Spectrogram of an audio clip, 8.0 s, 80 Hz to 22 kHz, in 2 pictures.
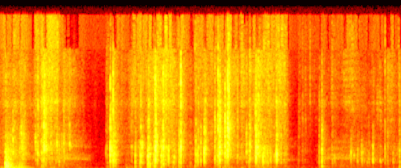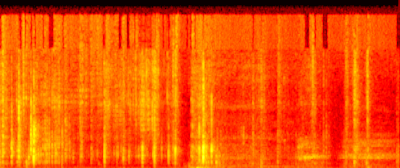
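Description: Paper packet from a US RCW 6B cold weather ration being torn open close up, a burst of rustling ripping sounds followed by quieter intermittent crinkles and rustles.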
